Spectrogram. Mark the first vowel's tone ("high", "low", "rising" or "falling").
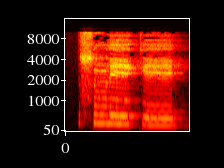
high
